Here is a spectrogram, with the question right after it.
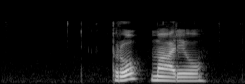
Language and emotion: Russian, neutral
